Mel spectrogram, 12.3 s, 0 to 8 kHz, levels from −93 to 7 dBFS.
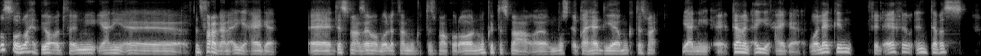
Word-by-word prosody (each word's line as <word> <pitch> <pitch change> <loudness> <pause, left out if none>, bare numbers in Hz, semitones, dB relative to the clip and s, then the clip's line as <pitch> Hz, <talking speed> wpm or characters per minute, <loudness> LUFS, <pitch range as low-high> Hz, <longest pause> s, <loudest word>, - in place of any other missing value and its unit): بُص، 235 0 +4
هو - - +8
الواحد 150 +3 +2
بيقعُد 110 -3 +2
فاهمني، 115 +2 0
يعني 110 0 -2
آآ، 95 -3 -1
تتفرّج - - +3
على - - 0
أي 115 -1 -2
حاجة 95 0 -1 0.4
آآ، 95 -1 +4
تسمع 115 -1 0
زي 100 +3 +2
ما 105 - +1
باقول 95 +2 +1
لك 100 - -1
فاهم، 105 -1 -3
ممكن 100 -1 -8
تسمع 100 -2 -5
قرآن، 100 -1 +2
ممكن 120 +4 -2
تسمع - - -2
آآ، 90 0 -1
موسيقى 100 +4 -3
هادية، 100 -2 +4
ممكن 105 +3 -5
تسمع - - -5 0.3
يعني 90 0 -1
آآ، - - -3
تعمل 145 -4 +4
أي 135 -3 +1
حاجة 95 -1 -5
ولكن 145 +8 +2 0.2
في - - -6
الآخِر 315 - 0
أنت 135 -1 -2
بس 140 +1 -1
105 Hz, 185 wpm, -23 LUFS, 100-130 Hz, 0.4 s, هو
